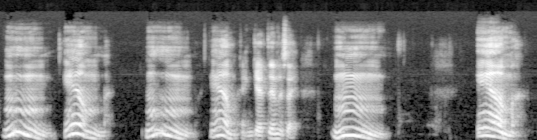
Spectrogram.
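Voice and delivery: long, high, hummed "Mm" before a clear "M"; drilling the letter sound. Shown as a demonstration. Teacher drilling a letter for repetition, humming "Mm" long. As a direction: stretch "Mm" loudly, falling, then name "M". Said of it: "I actually start with a card".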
